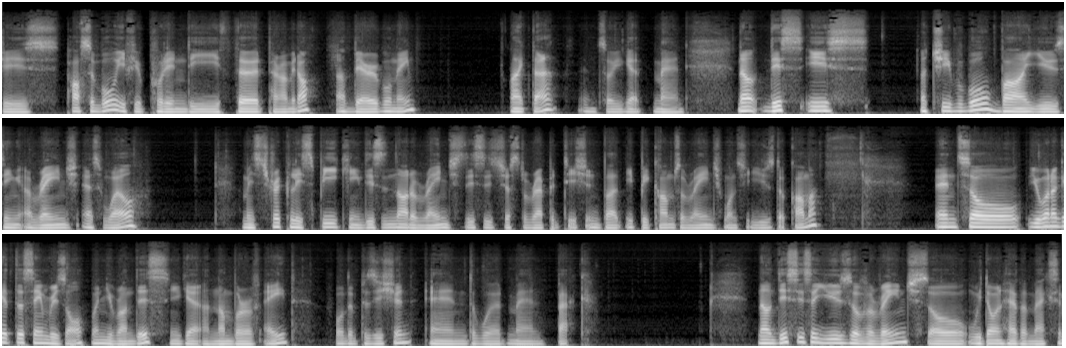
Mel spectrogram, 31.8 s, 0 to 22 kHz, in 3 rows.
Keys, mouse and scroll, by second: 6.0 click, 7.4 scroll down 2, 8.0 click, 8.6 Down, 8.9 shift+Home, 9.0 shift+Home, 11.7 shift+Up, 11.9 shift+Tab, 12.8 click, 20.7 ctrl+s, 20.9 F5, 21.8 Return, 23.0 click, 25.4-25.8 scroll down 1, 25.8 click, 26.4 shift+Home, 26.6 shift+Home, 26.9 shift+Up, 27.3 ctrl+c, 28.3 shift+Home, 28.5 shift+Up, 28.9 ctrl+v, 30.2 click.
